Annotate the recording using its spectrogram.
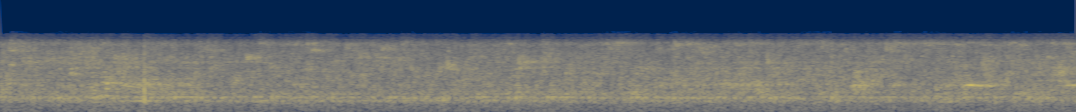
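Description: Steady rushing hiss of aquarium water and air bubbles, with faint indistinct voices in the background.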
